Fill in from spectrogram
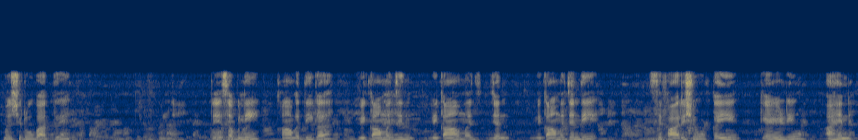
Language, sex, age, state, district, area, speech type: Sindhi, female, 60+, Delhi, South Delhi, urban, read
